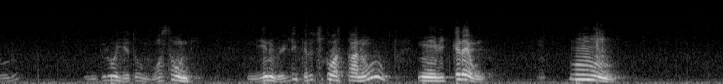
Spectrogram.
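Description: A man speaks firmly, close by.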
